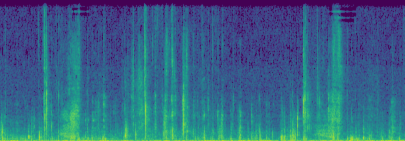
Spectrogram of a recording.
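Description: Close-miked eating sounds: biting and chewing a fondant-covered cake, with many short crunching sounds in quick succession.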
